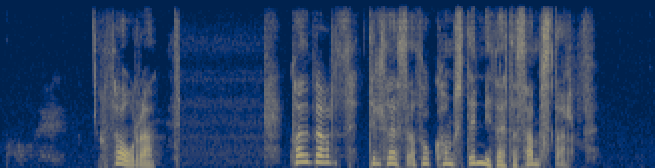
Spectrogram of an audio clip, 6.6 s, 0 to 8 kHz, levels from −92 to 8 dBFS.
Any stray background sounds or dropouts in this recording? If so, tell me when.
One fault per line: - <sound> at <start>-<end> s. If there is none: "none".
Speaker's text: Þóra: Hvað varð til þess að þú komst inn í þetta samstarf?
none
